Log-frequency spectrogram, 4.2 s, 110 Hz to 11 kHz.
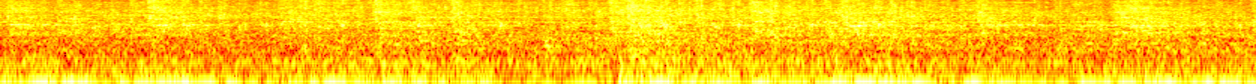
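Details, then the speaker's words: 1929 Ford Model A coupe: low, steady four-cylinder putter at idle with an even, unhurried beat and no knocks or misses; a smooth, quiet runner. "Usually pretty smooth, quiet runners. Burn right along."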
